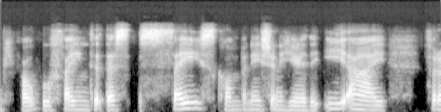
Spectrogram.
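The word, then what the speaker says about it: seis: You might want to consider the number 6, size, like the word slice with the L move.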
